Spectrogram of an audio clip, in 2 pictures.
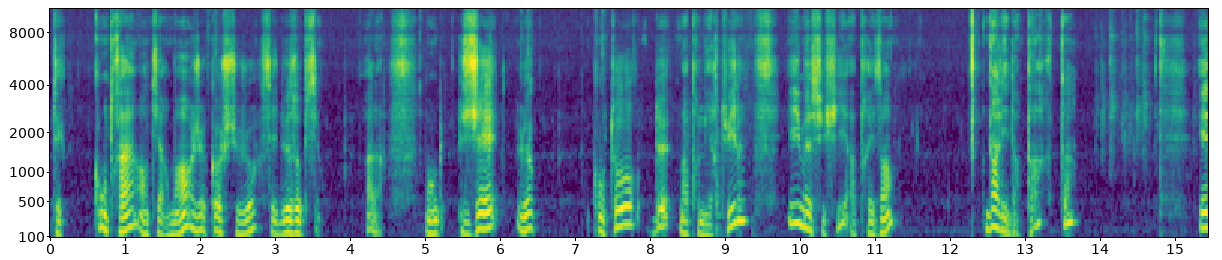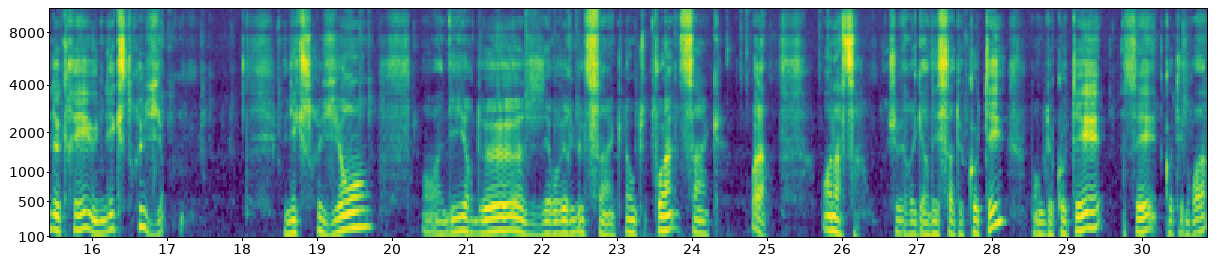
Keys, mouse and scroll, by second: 3.8 click, 4.8-5.6 scroll up 4, 6.0-6.8 right drag, 7.0-7.6 right drag, 7.8 scroll up 1, 10.5 click, 14.4 click, 17.4 click, 23.3 KP_Decimal, 23.8 KP_5, 24.3 KP_Enter, 30.4 click.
